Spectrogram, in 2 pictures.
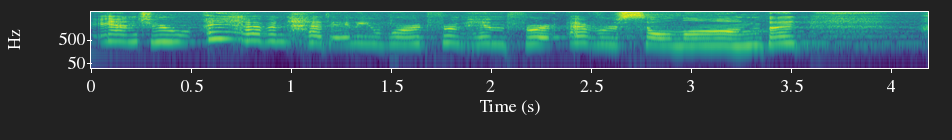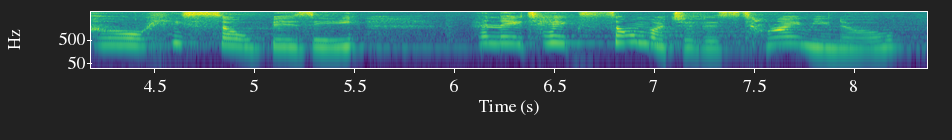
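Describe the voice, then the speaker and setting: A woman's voice: extremely high pitch, expressive, moderate pace, fairly bright tone, faint music behind. A woman playing a loyal, forlorn small-town girl in a radio drama, earnest and hesitant as she waits for her lover. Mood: hopeful, defensive. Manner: earnest, hesitant, making excuses. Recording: reverberant hall, faint noise.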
